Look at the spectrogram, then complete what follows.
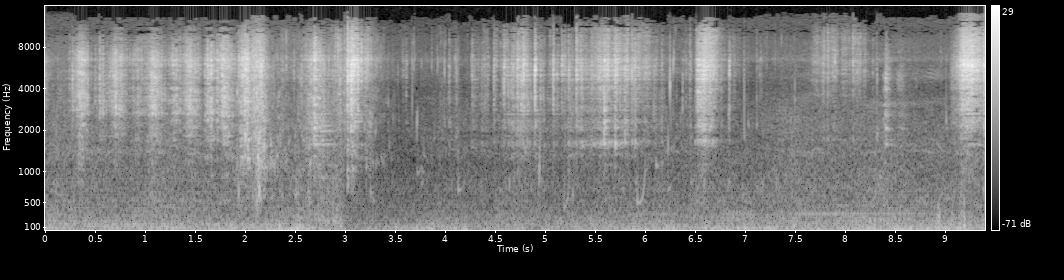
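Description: Water sloshing as a long-handled metal sand scoop is shaken in shallow water. Gravel and sand rattle through its perforated basket in short bursts: several in the first three seconds, more around five to six seconds, and one near the end.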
